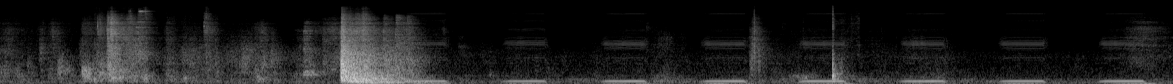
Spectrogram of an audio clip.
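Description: A door slams shut hard about three and a half seconds in. Then a mobile phone vibrates with an incoming call: seven short, even buzzes, about one a second.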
